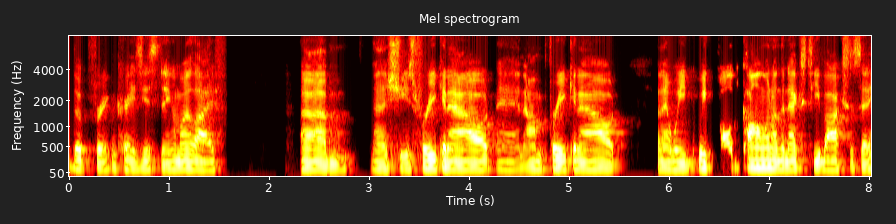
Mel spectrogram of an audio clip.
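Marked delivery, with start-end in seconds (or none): none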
